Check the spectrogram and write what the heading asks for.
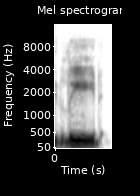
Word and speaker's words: Lied: It's got to be Lead. It's spelled L-I-E-D, which would be an unfortunate thing because it looks like lied.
